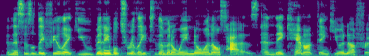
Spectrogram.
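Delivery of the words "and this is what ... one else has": ordinary delivery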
